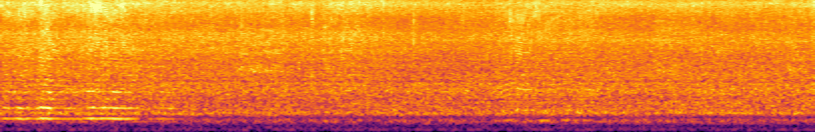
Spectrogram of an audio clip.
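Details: Honey bees in an opened hive while a beekeeper sets up a fall split for a nuc; steady broadband buzzing hum with a brief low droning tone at the start, constant level throughout.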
